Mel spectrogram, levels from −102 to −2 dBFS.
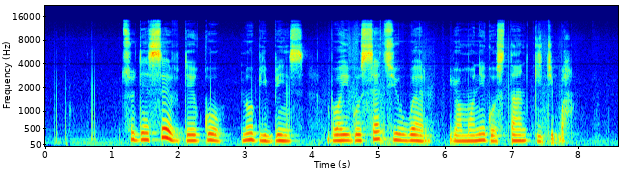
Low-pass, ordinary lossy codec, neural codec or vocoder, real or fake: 14.4 kHz; none; none; real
